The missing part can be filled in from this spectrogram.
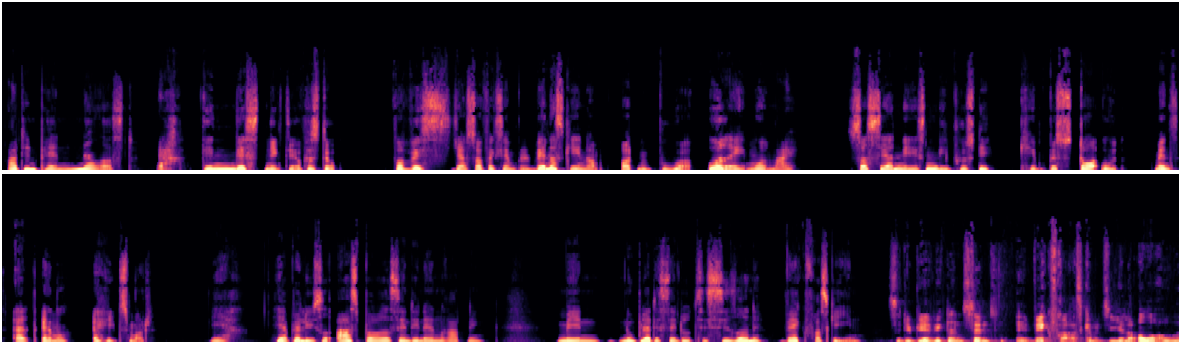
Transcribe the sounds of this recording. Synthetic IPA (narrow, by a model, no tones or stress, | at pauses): ɒ̽d̥inpʰænːeð̰ˠɐsd̥ | jæd̥e̝æɐnesd̥n̩e̝ɡ̥ət͡sʰe̝æfɒ̽sd̥ɔ̰̽ː | fɒ̽ʋe̝sjɑ̈ɪsɒ̽fɒ̽eɡ̥sem̰b̥l̩ʋenɐsɡ̥e̝ːnɒ̽mʔɒ̽d̥enb̥uːɐuð̞̰ˠɛ̰mo̝ð̞̰ˠmɑ̈ɪ | sɒ̽se̝ɐ̰neːsn̩liːpʰlusəli | kʰemb̥əsd̥o̝ɐ̰ʔuð̞̰ˠ | mensʔæl̰d̥ænð̩ˠ | æɐɦe̝̰ːld̥smɒ̽d̥ | jæ | heɐ̰b̥liɐly̰ːsð̩ˠɒ̽sə̥b̥ɒːð̩ˠɒsen̰d̥e̝nænn̩ʁɑ̈d̥ne̝ŋ | menːub̥liɐd̥e̝send̥uð̞̰ˠt͡sʰe̝siːð̞ˠɐnə | ʋeɡ̥fʁɑ̈sɡ̥e̝̰ːn | sɒd̥ebliɐiʋiɐ̥lihe̝n̩sen̰d̥ʋeɡ̥fʁɑ̈skʰæmænsiːelɐʔɒʊɐho̝ːð̩ˠ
